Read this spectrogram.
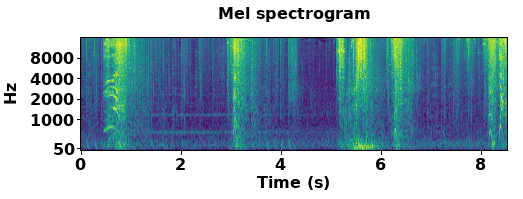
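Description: An axe swooshes through the air in heavy swings.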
